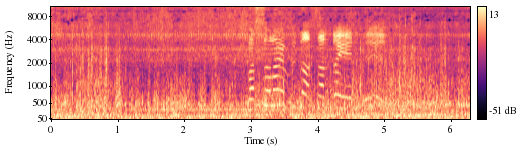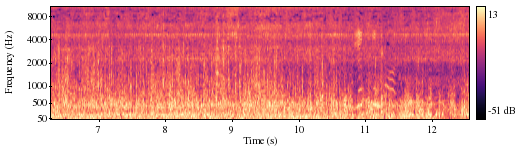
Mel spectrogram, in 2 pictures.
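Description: A motorbike's engine running while riding, under heavy wind rush on the microphone. A voice is heard briefly a few seconds in.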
